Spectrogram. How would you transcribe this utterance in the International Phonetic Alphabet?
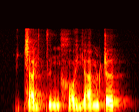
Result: c a˨˩ j t̪ ɨ˨˩˦ ŋ x ɔ˨˩ j a˧˥ m ʈ ə˦˥ k̚

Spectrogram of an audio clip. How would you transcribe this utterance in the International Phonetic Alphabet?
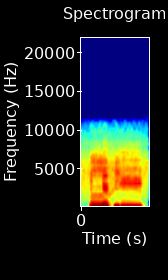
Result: lː e f j i

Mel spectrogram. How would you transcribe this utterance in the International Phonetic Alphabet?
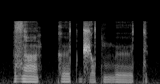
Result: z ã kː ø t d͡ʒ ɔ t m ø t

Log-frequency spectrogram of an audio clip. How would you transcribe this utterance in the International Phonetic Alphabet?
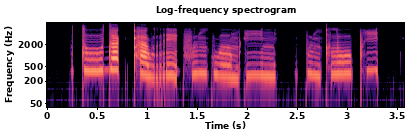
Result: t oː˦˥ d a˦˥ k̚ pʰ a˨˩ w r e˨˩ ʔ f ɯ˧ ŋ k w ɤː˨˩ m k i˧ n | p ɯ˨˩ ŋ kʰ l oː˦˥ pʰ i˥˩ t̚

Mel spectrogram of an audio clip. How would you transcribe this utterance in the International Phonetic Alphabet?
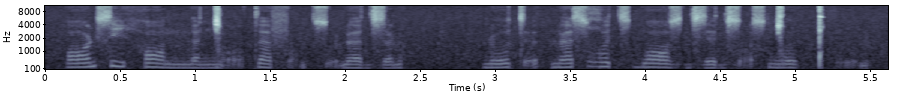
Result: ɔ ɳ s i h ɔ nː ɐ ŋ͡ǀ ɔ̰ t̪ ɐ f ɔ̰ ɳ t͡s o̰ ɳ ɐ d͡z ɐ ɳ | ɳ o t ə̰ | ɳ ɐ s ʁʷ i t͡s b ɔ z d͡z ɘ d͡z ɔ̰ s ŋ͡ǀ o ǃʰ o̰ ɳ

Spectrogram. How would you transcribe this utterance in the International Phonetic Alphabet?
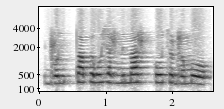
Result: ɖ͡ʐ ʊ ɲ tː a k ə w ʊ ʑ a ʒ n i n a ʒ kː o c ʏ ɖ͡ʐ ɤ m o

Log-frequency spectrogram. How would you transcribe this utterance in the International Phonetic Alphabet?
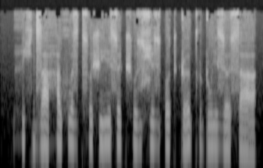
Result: h ɨ ç d͡z a h a xʷ a z t͡sʰ o ʃ j i s ɵ t͡ʃʰ u z ɕ ʉ z ʔ o t͡s ʈ ɵ t̪ʰ u ʈ w i z ɵ s a

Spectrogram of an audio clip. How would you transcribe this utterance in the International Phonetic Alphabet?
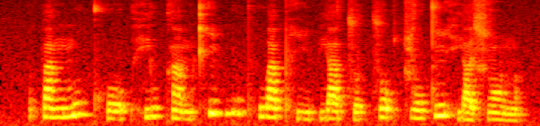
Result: p a˧ ŋ m u˦ kʰ o˨ ʔ h j u˧ k ã˨˩ m kʰ ĩ˦ t̚ b u˥˧ pʰ w a˧ pʰ i˨˩ p j a˧ t͡s o˨ t̚ s o˦ ʔ t͡ɕ o˧ t̪ ĩ˥˧ h j a˨˩ ɕ ɔ̃˨˩ n

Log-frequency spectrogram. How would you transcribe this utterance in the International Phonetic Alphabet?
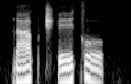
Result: ɾ a p t͡ʃʼ e k o

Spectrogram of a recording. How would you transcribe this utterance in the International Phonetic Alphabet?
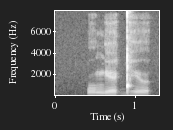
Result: k͡p o ŋ ɾʲ ɛ ɡ͡ǃ e ə̯

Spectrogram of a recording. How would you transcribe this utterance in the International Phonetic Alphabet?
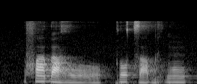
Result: f ã˦ ɗ a˨ ɣ oː˨ | ɾ o˦ t͡s a˨ b i˦ ɡʷ ũ˦

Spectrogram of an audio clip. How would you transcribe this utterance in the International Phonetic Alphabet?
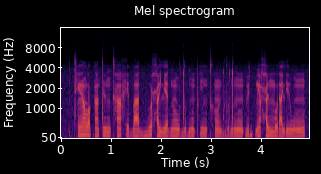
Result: tʰ ẽ lˠ ɵ k ã t ɨ ŋ kʰ ã h e b a d b u ħ ɨ lʲ a d õ w d u ɡ ũ pʼ i ŋ kʰ õ d ɡ u d ŋ ũ ɓ ʉ d ɓ ẽ ħ ɨ m o ɾ a lʲ ɾ ɨ w ũ

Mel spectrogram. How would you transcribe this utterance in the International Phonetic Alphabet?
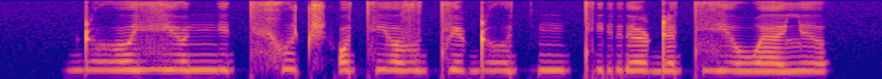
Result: ɖʱ ɵ zʲ ə˞ nʲ ɛ tʲ x u t͡ʃʼ ɔ tʲ ɔ z ə tʲ u ɖʱ ɵ tʲ nʲ ɵ tʲ rʲ ɔ ɖ ɛ tʲ zʲ ɔ w ɛ lʲ ə

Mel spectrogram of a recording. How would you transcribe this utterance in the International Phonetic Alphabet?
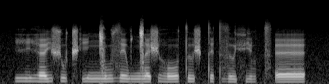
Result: ɦ i ɦ ɛ j ʃ u t͡ʃʼ i ŋ͡ǀ u z e w ŋ͡ǀ ɛ ʃ ɦ o t ɯ ʃ t e t z ɯ fʲ ɯ l t͡sʼ ɛ

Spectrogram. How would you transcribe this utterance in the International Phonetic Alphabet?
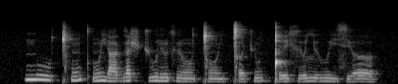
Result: m uː˦˨ ǀʰ ũ˨˥ kʼ ũ˩˧˩ j a˦˨ ɡ a˦˨ ʃ t͡ʃ u˩˧˩ ɾʲ ũ˦˨ xʲ õː˩ ǀ õː˩ j ǀ ʌ˩ t͡ʃ ũ˨˥ ǃ e˩˧˩ xʲ o˨˥ lʲ uː˩˧˩ j sʲ ʌː˩˧˩

